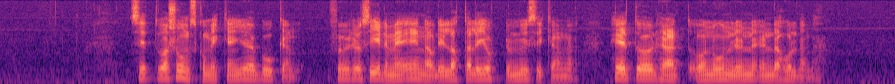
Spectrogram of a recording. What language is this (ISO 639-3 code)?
nor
